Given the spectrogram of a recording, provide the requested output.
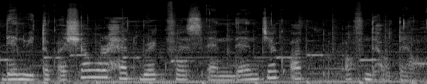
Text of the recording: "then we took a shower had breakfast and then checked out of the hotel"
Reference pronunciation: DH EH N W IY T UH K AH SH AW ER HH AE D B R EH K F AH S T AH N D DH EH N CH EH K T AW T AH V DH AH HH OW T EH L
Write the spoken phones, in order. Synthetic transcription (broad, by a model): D EH N W IY T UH K AH SH AW ER HH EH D B R EH K F AH S T AH N D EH N CH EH K AW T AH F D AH HH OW T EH L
